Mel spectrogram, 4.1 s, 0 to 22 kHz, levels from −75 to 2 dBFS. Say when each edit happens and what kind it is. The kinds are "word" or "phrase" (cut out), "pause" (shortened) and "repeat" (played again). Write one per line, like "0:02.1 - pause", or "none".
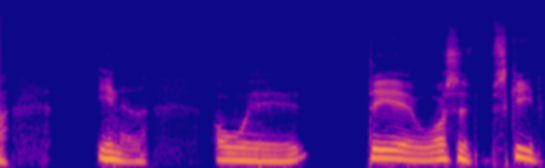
none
